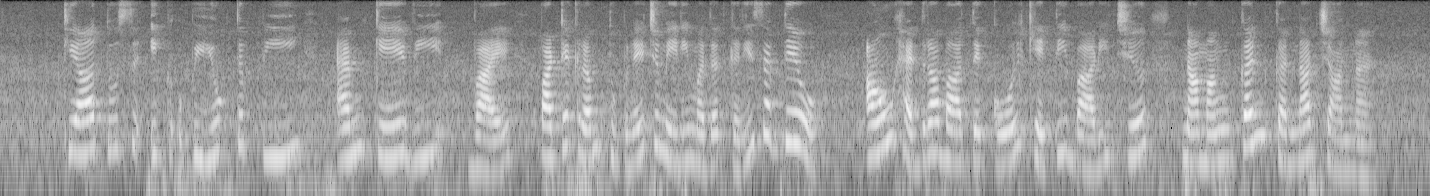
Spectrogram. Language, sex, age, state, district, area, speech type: Dogri, female, 45-60, Jammu and Kashmir, Jammu, urban, read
